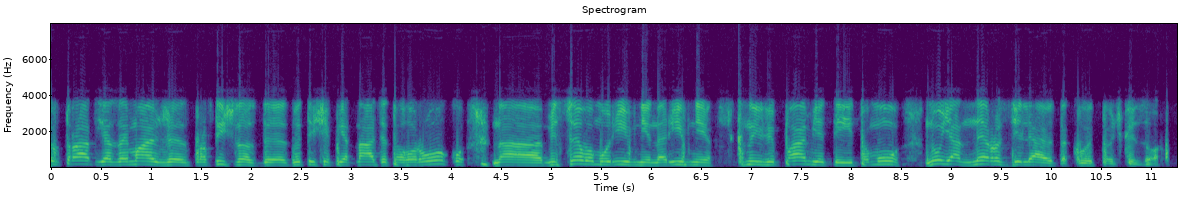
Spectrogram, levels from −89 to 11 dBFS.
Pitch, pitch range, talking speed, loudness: 160 Hz, 150-175 Hz, 130 wpm, -16 LUFS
